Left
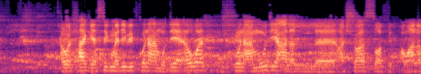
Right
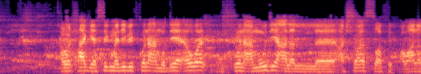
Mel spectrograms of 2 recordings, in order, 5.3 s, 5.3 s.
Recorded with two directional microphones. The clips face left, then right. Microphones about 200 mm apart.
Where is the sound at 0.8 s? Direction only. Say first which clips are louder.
Right 2 dB; 25° right (ahead or behind).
